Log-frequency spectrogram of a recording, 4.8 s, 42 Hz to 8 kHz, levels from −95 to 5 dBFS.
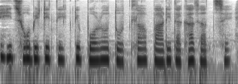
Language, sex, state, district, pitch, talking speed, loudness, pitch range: Bengali, female, West Bengal, Cooch Behar, 185 Hz, 100 wpm, -14 LUFS, 180-205 Hz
